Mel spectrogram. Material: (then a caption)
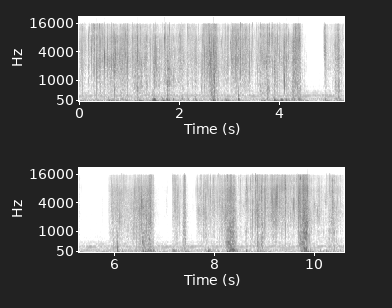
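Foam beads. A large pink sheet of play foam (foam bead modelling clay) is stretched out and squashed together with both hands, giving dense, bright crunching and crackling bead sounds. The crackle comes in bursts, with brief near-silent pauses partway through before the squashing resumes.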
